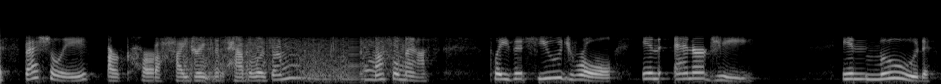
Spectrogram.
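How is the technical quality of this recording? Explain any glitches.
The technical quality is poor: the speech has been through a narrowband codec, drops out briefly five times, and carries a stretch of distortion.

Throughout, the iLBC codec has coded the audio in independent 20 ms frames, which fits its 15.2 kbps mode, on a line passing only about 250 Hz to 3.4 kHz. The speech sounds muffled and thin, with a plainly audible rough, synthetic edge.

Lost iLBC frames occur at 1.48–1.55 s, 3.50–3.61 s, 5.18–5.24 s (just before "huge role in"), 6.96–7.06 s (just after "huge role in"), and 8.58–8.67 s, lasting 40 to 100 ms. In each gap the decoder repeats the last pitch cycle blended with noise, giving a brief held, buzzy vowel before the speech snaps back.

From 1.83 to 4.14 s the sound is distorted, with noise filling the quieter moments. The likely cause is a stuck bit: one data bit held at a fixed value pushes roughly half the samples off by that bit's weight, and small values near silence are hit hardest.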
